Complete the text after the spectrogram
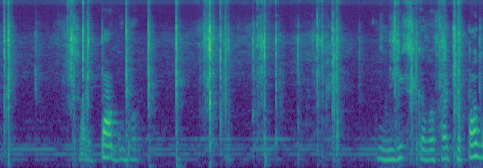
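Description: Playing cards slap and flick softly onto a table.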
